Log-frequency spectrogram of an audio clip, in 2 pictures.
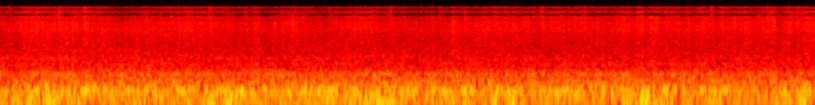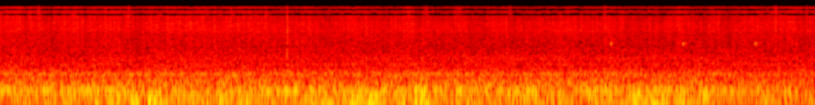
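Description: Windshield wipers sweep across the glass with a swishing sound.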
